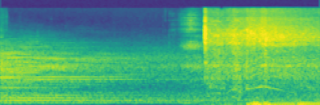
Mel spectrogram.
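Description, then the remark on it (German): A low steady hum gives way to a sudden burst of noise as a car engine starts up, then revs with a deep, loud rumble, with no talking. “Moment mal, das klingt ja wie meine shit.”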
